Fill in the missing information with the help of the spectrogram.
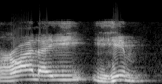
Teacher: عین کو آپ نے اپنے مخرج سے ادا کرنا ہے، حمزہ کی آواز نہیں آنی چاہیے، علیہم، ہاں بھاری ساؤنڈ کے ساتھ پڑھا جائے گا، اس کو بریک نہیں پڑھنا۔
